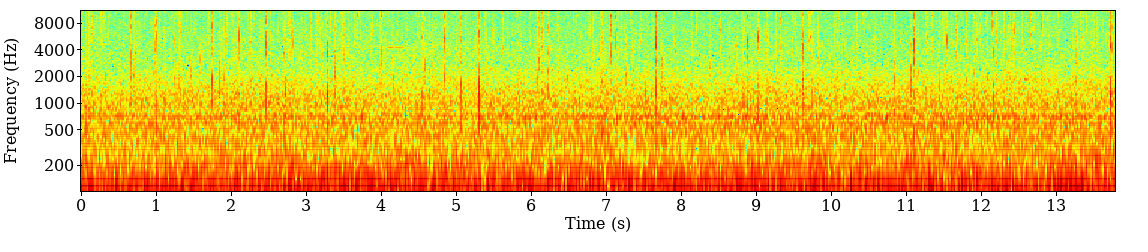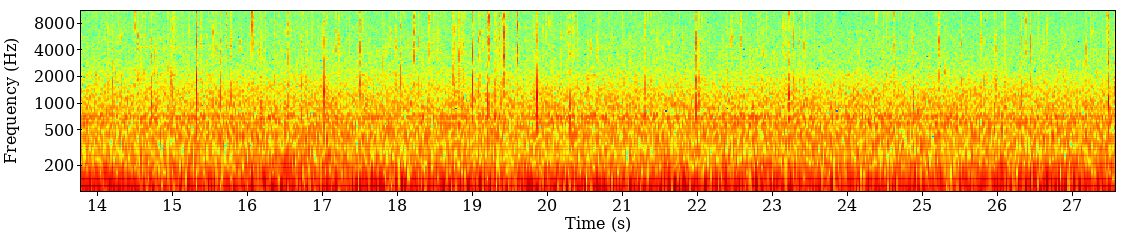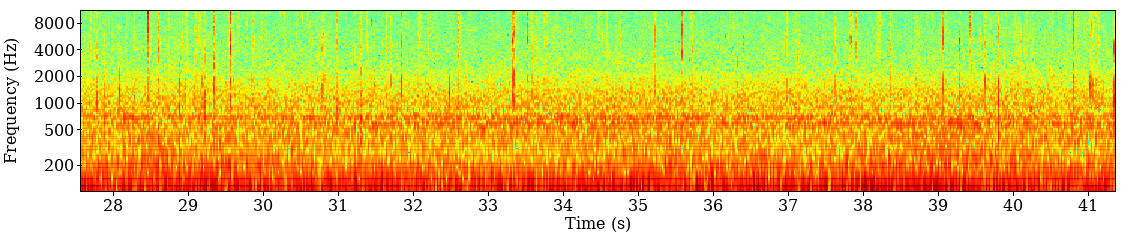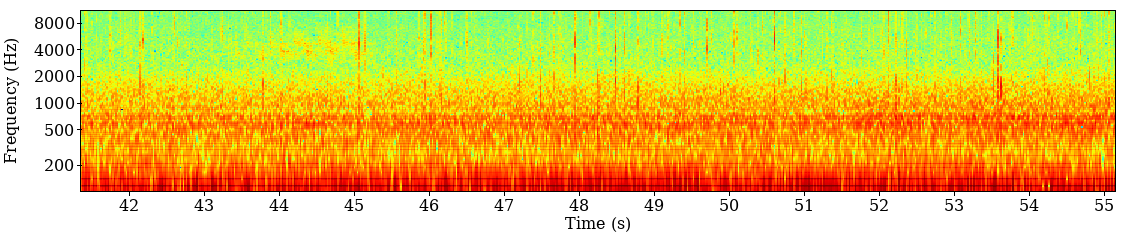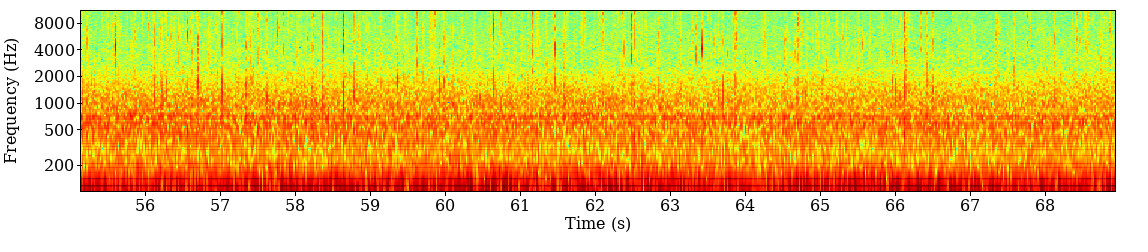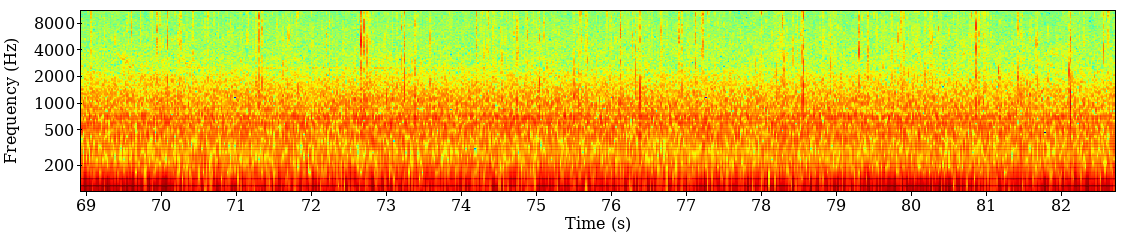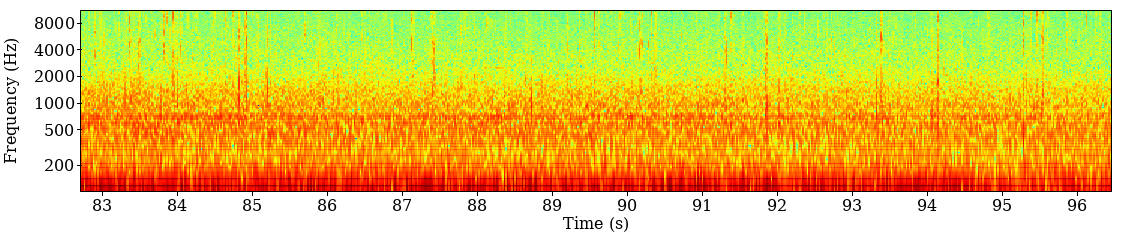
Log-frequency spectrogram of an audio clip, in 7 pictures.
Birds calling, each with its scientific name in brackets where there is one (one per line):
Blue Jay (Cyanocitta cristata)
Ovenbird (Seiurus aurocapilla)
